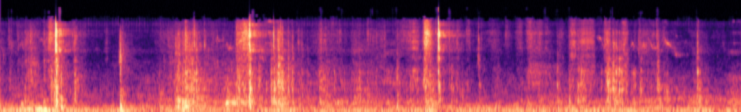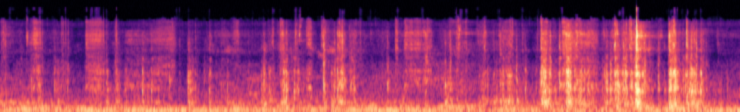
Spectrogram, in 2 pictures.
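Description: The aluminium leg joints of a KingCamp bamboo folding camping table being worked to change its height: a run of metal clicks and rattles as the leg locks are moved, with a handful of sharp, much louder clicks and a cluster of them near the end.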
